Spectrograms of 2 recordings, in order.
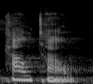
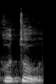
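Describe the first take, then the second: First: The first syllable sounds like 'cow'. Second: The first syllable sounds like 'co'. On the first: The speaker calls it right. "it's kowtow" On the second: The speaker calls it wrong. "But it's not koto"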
